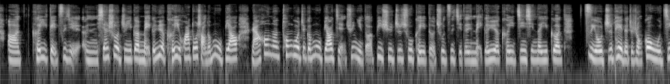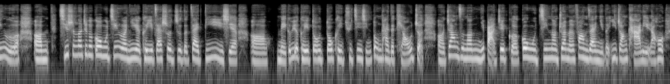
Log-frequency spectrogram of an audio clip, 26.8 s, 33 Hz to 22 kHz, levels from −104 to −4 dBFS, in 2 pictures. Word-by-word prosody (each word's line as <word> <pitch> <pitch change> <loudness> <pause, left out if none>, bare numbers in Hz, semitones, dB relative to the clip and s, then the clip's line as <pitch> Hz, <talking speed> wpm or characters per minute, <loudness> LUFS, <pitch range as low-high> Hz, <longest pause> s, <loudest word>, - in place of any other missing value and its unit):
呃， 200 -2 0 0.2
可 235 -2 0
以 250 -1 -7
给 185 - -1
自 255 +6 -1
己， 220 -3 -8 0.2
嗯， 200 -2 -9
先 265 +6 +5
设 280 0 +3
置 240 +1 -5
一 225 - -5
个 235 0 +4
每 210 -3 -1
个 220 - -4
月 285 0 0
可 230 - -5
以 255 +1 0
花 255 0 +3
多 275 +1 -1
少 275 - +1
的 195 - -7
目 275 0 -6
标， 240 +1 +3 0.3
然 - - +2
后 345 0 -2
呢， 310 -2 -4
通 320 0 -3
过 310 -2 +2
这 280 0 -5
个 255 - 0
目 290 +1 -6
标 245 0 +4
减 225 -2 -8
去 250 +7 -6
你 245 -7 -7
的 195 - -8
必 275 +1 -7
需 245 +1 +1
支 235 +1 -2
出， 235 0 -1
可 210 -1 -3
以 205 0 -3
得 200 - -10
出 220 +2 -3
自 225 +3 -5
己 200 -1 -3
的 200 +1 -5
每 190 -1 -6
个 205 - -5
月 225 0 -1
可 210 +1 -8
以 210 - -4
进 225 +3 +1
行 215 0 +3
的 210 - -2
一 210 +1 -5
个 210 -2 +1 0.5
自 295 -7 +5
由 215 0 +3
支 230 +4 +2
配 270 +2 +4
的 200 -3 -4
这 205 0 -5
种 195 -2 -4
购 285 +7 +7
物 230 -5 +1
金 265 +8 -1
额。 200 -4 -1 0.3
呃， 220 -1 +5 0.3
其 300 - +6
实 320 0 +3
呢， 315 0 0
这 330 - -2
个 315 -1 -1
购 310 - +5
物 295 -1 -1
金 295 +4 0
额 255 -2 +3
你 240 +1 -3
也 240 -2 +3
可 230 +1 -1
以 230 0 0
再 230 +1 +3
设 240 +1 +2
置 230 +1 -2
得 210 -2 -6
再 220 +1 +1
低 245 +4 -6
一 - - -5
些， 200 -1 +4 0.3
呃， 185 -1 -1 0.2
每 205 -4 -1
个 220 - -1
月 255 +2 +1
可 235 -4 -2
以 220 - +4
都 220 +1 -3
都 235 +2 0
可 230 - -2
以 220 - -3
去 235 +3 -6
进 235 +1 -2
行 210 -1 -1
动 270 -1 -2
态 235 -1 -2
的 200 -1 -4
调 180 0 -2
整。 245 - +2 0.3
呃， 195 -1 -2
这 205 - +2
样 295 -1 +2
子 265 0 +3
呢， 245 0 +1
你 235 0 -2
把 275 - +6
这 240 +6 +2
个 200 -5 -4
购 270 +6 +7
物 250 -2 0
金 245 +4 +1
呢， 245 -1 -1
专 250 +3 +1
门 225 0 -2
放 260 0 +2
在 220 -2 +4
你 200 -3 -6
的 - - -7
一 245 +2 -7
张 230 -1 +1
卡 185 -5 +5
里， 195 -1 -3
然 195 - -1
后 240 -2 0
230 Hz, 300 characters per minute, -24 LUFS, 210-255 Hz, 0.5 s, 购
